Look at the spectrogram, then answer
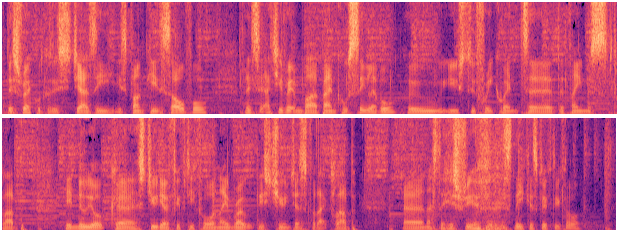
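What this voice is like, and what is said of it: Cockney accent. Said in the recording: “the Cockney accent”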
